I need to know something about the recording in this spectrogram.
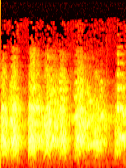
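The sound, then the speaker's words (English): A husky barks and bays in a quick run of loud, drawn-out yelps, about five bursts back to back with barely a pause between them and no voices, in the opening of the radio drama The Challenge of the Yukon. “On, you husky!”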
